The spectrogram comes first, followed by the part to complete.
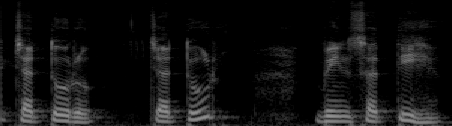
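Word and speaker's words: चतुर्विंशतिः: लिए चतुर चतुर विंसति यहां जो र की मात्रा है वो आगे व के ऊपर दिया हुआ है तो यहां पे पढ़ेंगे चतुर चतुर बिनतीह पंच विंसतीह 26 का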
